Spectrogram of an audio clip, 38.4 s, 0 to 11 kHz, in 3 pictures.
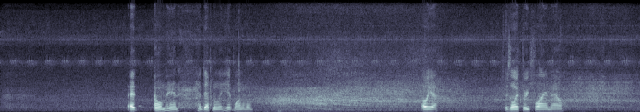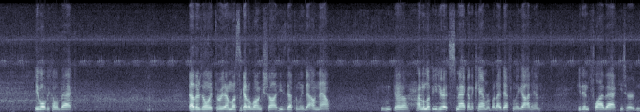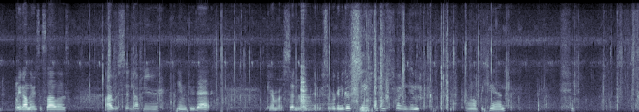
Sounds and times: Speech: 2.6 - 5.0, 8.4 - 8.8, 10.1 - 11.3, 13.5 - 14.3, 16.6 - 19.4, 20.4 - 23.6, 24.4 - 27.0, 27.7 - 29.8, 30.9 - 34.1, 34.9 - 35.8.

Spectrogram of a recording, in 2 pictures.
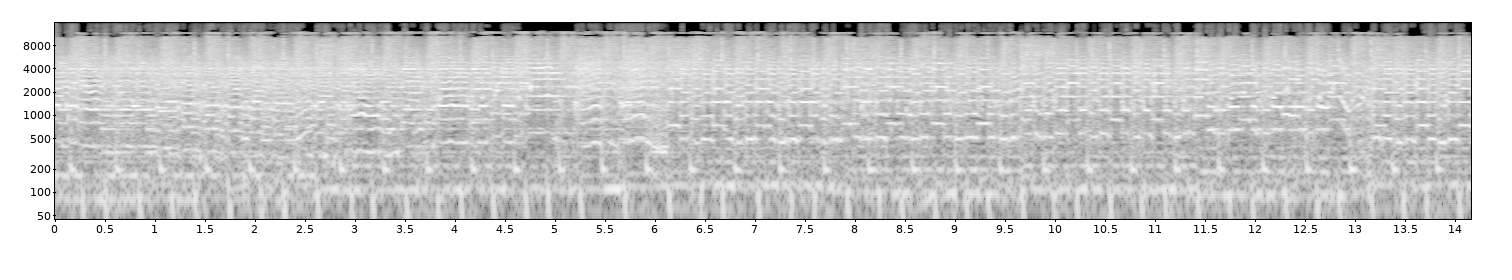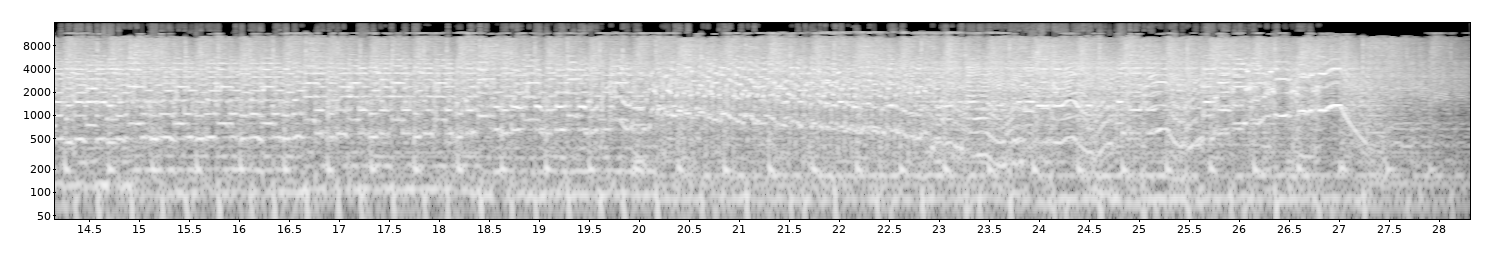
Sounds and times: Electric guitar: 0.0 - 28.3
Strum: 0.0 - 28.3.

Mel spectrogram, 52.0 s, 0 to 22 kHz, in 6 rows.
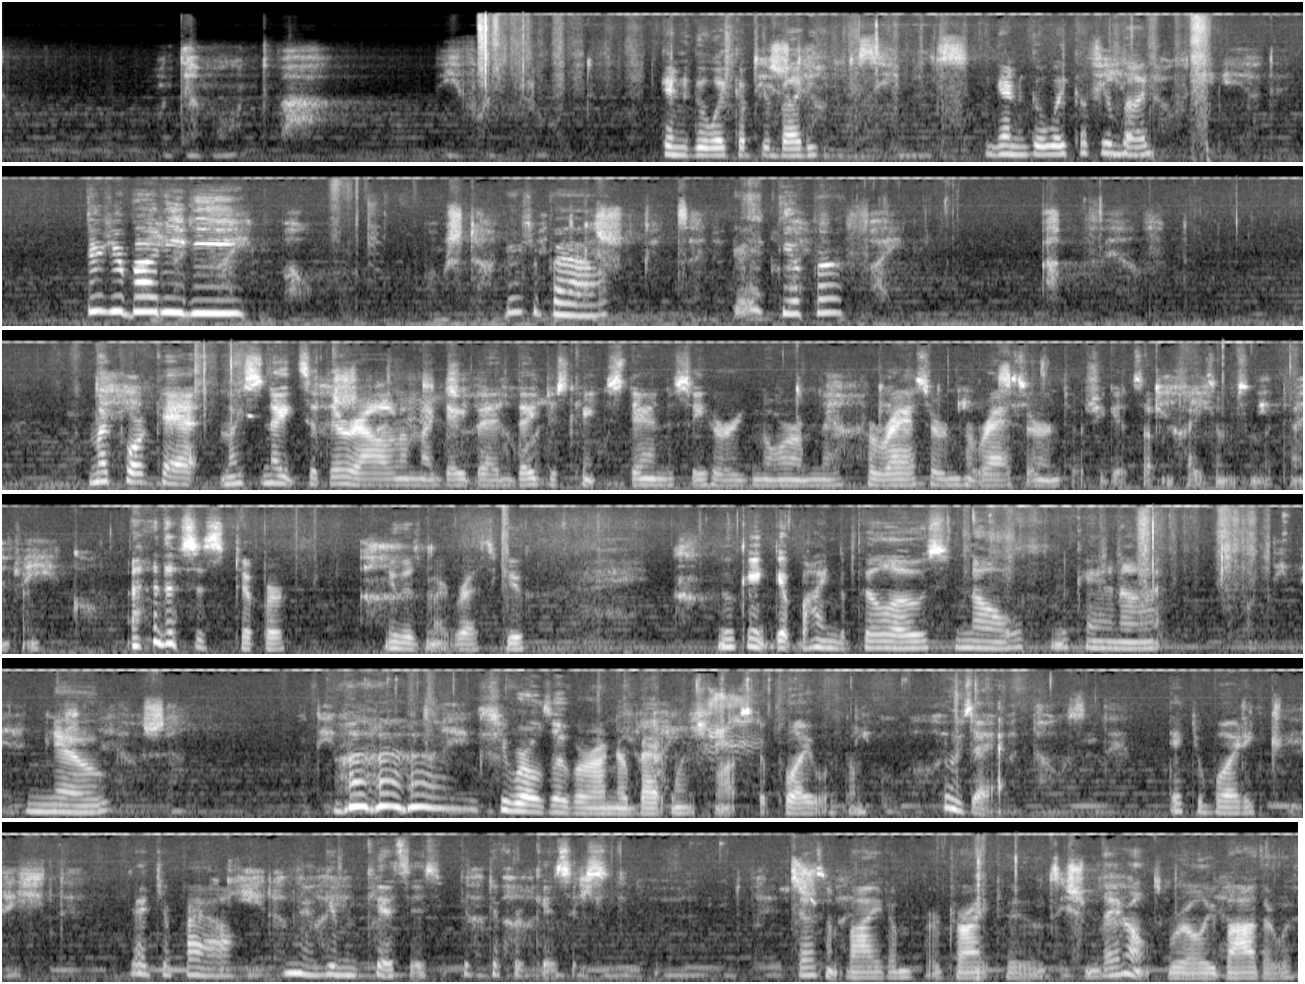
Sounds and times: Music: 0.0 - 52.0
Speech: 4.4 - 8.4, 9.3 - 10.4, 11.6 - 14.6, 17.9 - 27.9, 28.5 - 29.6, 30.6 - 33.8, 34.5 - 36.0, 36.7 - 41.6, 42.5 - 47.6, 48.6 - 52.0.

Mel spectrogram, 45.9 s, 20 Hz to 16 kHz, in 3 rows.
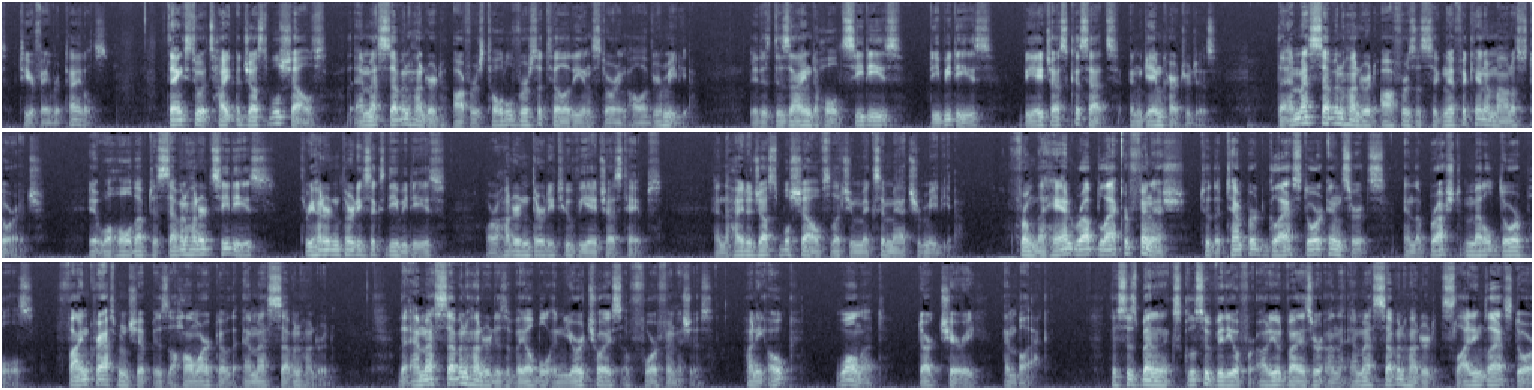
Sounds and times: Speech: 0.0 - 34.0, 34.6 - 45.9.

